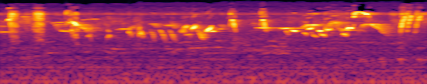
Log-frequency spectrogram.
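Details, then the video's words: Greater green leafbird singing in ngentrok style imitating the orange-headed thrush: rapid, varied high whistles and sharp chirps, some sliding up or down, delivered in a busy, unbroken stream. "Cucak Ijo Ngentrok Gaya Anis Merah"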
